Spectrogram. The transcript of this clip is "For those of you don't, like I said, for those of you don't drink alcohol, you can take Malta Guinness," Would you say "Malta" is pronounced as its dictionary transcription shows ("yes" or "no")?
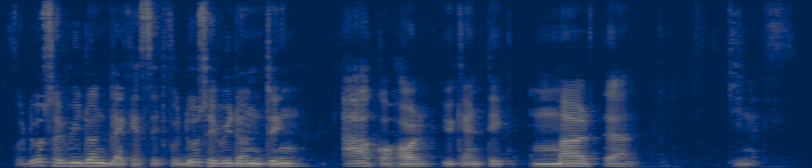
yes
